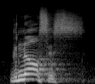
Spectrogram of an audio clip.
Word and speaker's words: gnosis: Knowledge in the New Testament comes from the word we pronounce gnosis.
